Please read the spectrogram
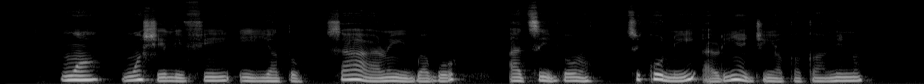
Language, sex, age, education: Yoruba, female, 30-45, tertiary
